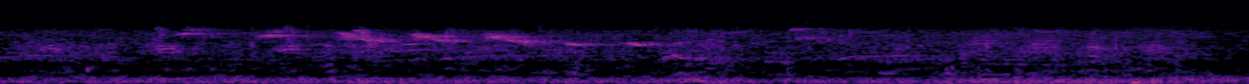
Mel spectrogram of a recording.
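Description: A flock of ducks quacking, with a run of short calls falling in pitch in the first half, over a steady background hiss.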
